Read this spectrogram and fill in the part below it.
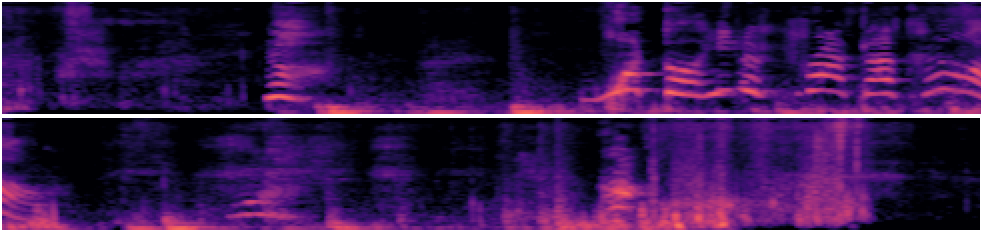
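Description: Feet thump on a wooden floor.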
